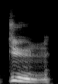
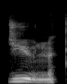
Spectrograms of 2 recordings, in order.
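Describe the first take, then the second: First: It is said with an American pronunciation. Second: It is said with a non-American pronunciation.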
